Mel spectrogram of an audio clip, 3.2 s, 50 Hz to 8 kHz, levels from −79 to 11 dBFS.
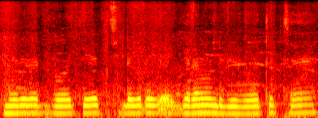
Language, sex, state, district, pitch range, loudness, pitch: Hindi, male, Rajasthan, Bikaner, 135-140 Hz, -14 LUFS, 140 Hz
